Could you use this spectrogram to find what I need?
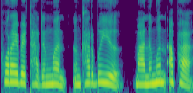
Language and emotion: Bodo, neutral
